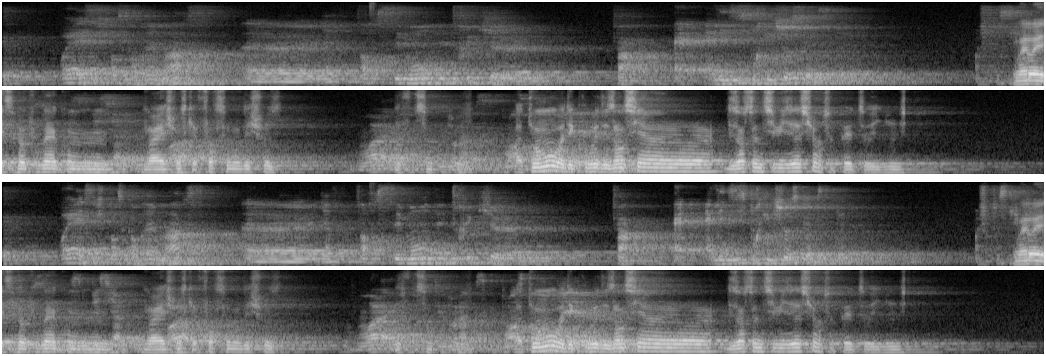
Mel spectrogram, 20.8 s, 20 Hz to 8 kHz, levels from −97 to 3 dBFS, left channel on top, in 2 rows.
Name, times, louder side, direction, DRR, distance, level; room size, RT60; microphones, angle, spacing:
voice 1, 0.6-2.0 2.4-5.2 6.1-6.4 6.7-8.5 9.7-11.7 12.1-12.3 13.8-16.7, equal, 55° right, -1 dB, 3.5 m, -30 dB
voice 2, 10.1-11.5 11.8-13.2 14.6-15.1 15.5-19.5, left 2 dB, 25° left, 14 dB, 0.5 m, -20 dB
23.5 x 18.5 x 6.3 m, 3.0 s
head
